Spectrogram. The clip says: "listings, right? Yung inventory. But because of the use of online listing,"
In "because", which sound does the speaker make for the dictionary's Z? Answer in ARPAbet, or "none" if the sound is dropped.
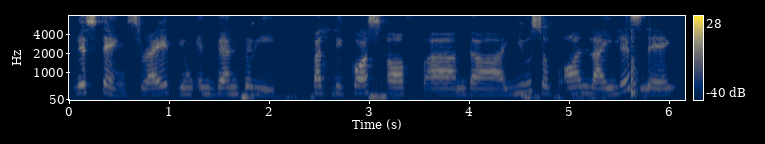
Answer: S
